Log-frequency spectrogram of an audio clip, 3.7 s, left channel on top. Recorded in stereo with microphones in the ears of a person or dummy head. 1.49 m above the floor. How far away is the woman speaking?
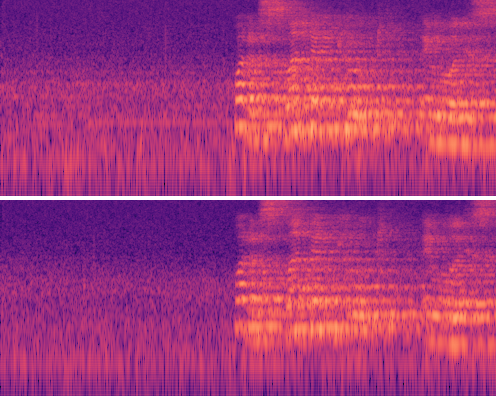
About 3 m.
